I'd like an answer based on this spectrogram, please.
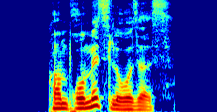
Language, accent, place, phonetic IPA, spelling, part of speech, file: German, Germany, Berlin, [kɔmpʁoˈmɪsloːzəs], kompromissloses, adjective, De-kompromissloses.ogg
- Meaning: strong/mixed nominative/accusative neuter singular of kompromisslos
